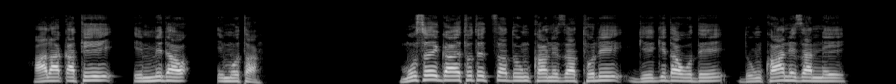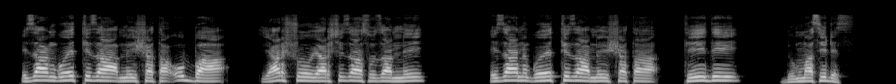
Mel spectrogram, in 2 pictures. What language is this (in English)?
Gamo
